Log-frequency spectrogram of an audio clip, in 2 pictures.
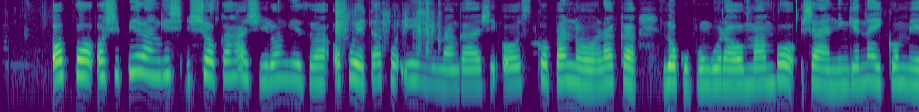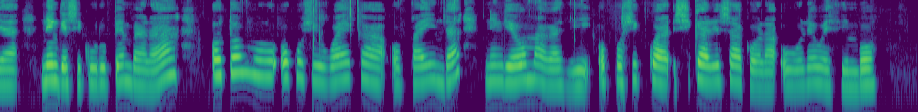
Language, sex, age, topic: Oshiwambo, female, 25-35, finance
